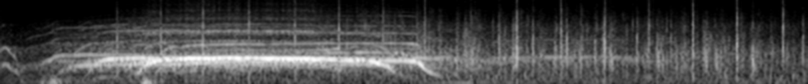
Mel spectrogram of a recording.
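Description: A crowd cheering and whooping, many voices holding a high shout together, with clapping. The shouting dies away about three seconds in while the clapping carries on.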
